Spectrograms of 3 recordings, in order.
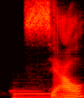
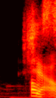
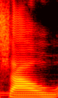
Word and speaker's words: Xiao: How do you say his name again? Xiao. I just want to make sure. Xiao. Oh, Xiao. Yeah. Xiao. Okay, yeah. I wanted to make sure I was pronouncing it right. No, don't worry. Thank you. I know that some like Americans and stuff, like some white people are always like, it's Shao. I'm like, Shao.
